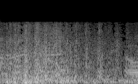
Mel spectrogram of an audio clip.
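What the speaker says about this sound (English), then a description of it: "This is going to be a devastating volley, I think. Come on, open fire." Musket volley in Napoleon Total War, a dense, continuous rattle of massed gunfire that blends into a loud roar of battle, with a voice speaking over it.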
